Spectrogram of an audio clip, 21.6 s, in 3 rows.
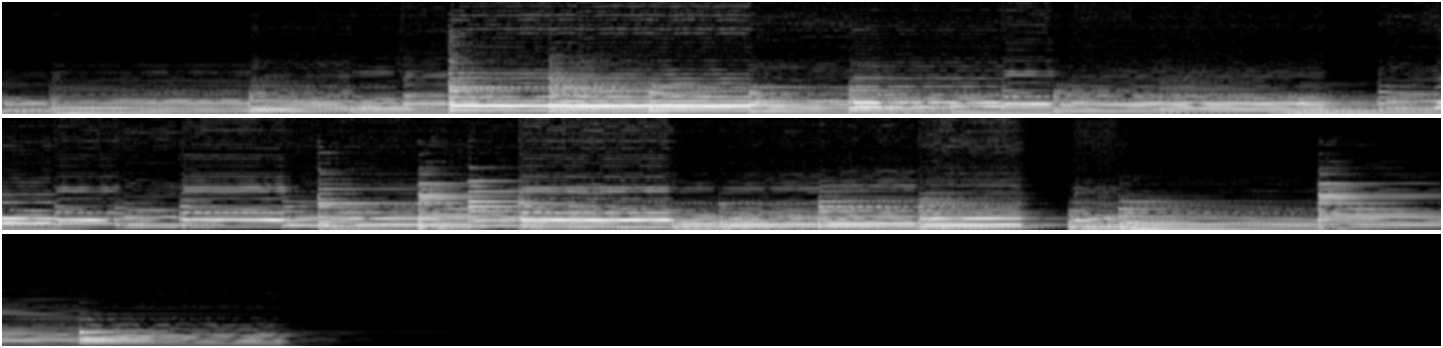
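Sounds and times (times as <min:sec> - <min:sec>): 
bassoon melody: 0:00.0 - 0:16.0.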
